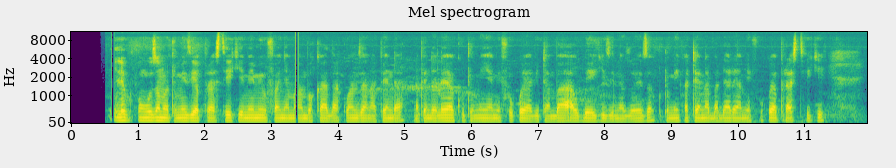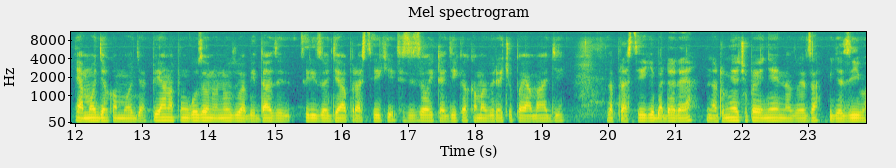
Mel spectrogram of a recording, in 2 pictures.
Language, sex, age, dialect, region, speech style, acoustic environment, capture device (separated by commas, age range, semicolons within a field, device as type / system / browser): Swahili, male, 18-24, Kenya - Nairobi Sheng-influenced, Kenya, happy; nervous, people talking; nature; music, mobile / Linux / Chrome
